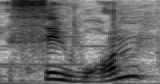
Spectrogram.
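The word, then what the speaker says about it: Seowon: Firstly, the Suwon, which is how you pronounce it.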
